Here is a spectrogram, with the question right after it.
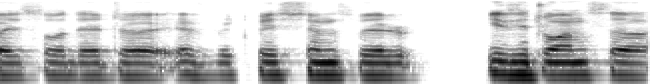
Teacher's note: the candidate doesn't like fully open his mouth, and so a lot of the words are coming out of the front of the mouth, and then that leaves like a very limited phonological range.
